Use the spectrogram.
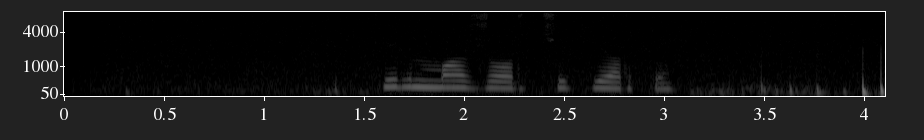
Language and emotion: Russian, neutral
